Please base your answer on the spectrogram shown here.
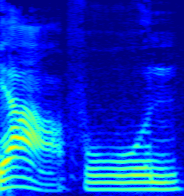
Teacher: اذا جاي بعديها حرف من حروف الهمس، خد بالك عشان ما تصبغهاش بصبغه الهمس وتبقى حاء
